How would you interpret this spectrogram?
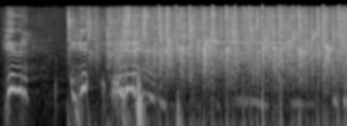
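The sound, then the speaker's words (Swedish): An audience breaks into sustained applause, dense clapping that swells and holds steady, with a few cheers and laughs mixed in. A brief voice is heard just before the clapping begins. “Och nu får du applåder och kärlek också.”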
